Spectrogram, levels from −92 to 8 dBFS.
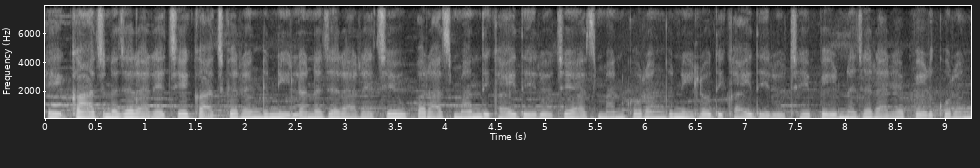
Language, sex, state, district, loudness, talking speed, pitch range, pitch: Rajasthani, female, Rajasthan, Churu, -20 LUFS, 240 wpm, 190-200 Hz, 195 Hz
